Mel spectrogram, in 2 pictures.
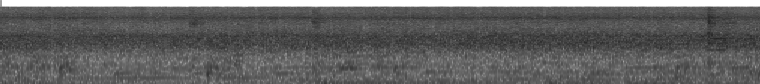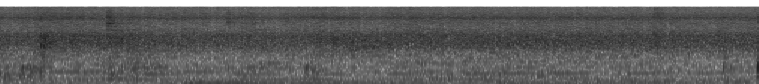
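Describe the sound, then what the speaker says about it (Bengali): Onions with green chili fry in a pan in a home kitchen, making a continuous close hissing sizzle over a low hum, broken by a couple of small clicks, with no speech. "পেঁয়াজগুলোকে একটু ভেজে দিচ্ছি"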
